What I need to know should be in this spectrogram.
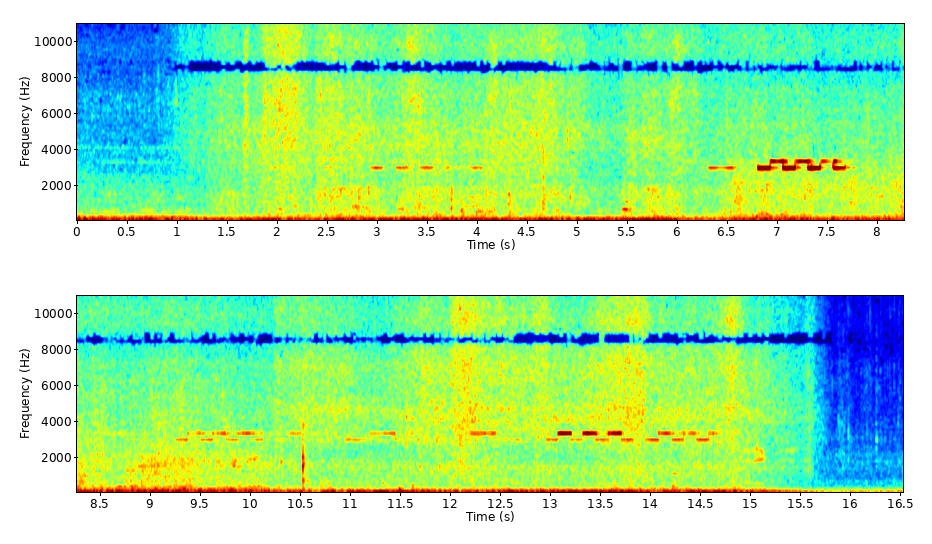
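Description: A fire hose sprays water with a steady hiss.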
